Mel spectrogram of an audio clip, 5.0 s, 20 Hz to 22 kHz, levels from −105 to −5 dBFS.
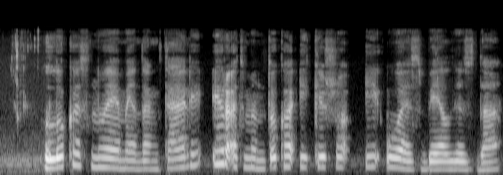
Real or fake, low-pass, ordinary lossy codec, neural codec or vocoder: real; 10.8 kHz; AAC, 64 kbps; none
